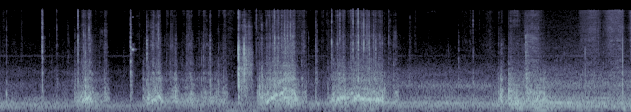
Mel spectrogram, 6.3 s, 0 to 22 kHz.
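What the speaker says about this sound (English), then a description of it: "we're going to put the zipper foot on, and we'll be sewing across the top edge with about a 1/4 inch seam allowance" A sewing machine fitted with a zipper foot stitches across the top edge of a cork pencil case in short, fairly faint bursts of whirring separated by pauses.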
